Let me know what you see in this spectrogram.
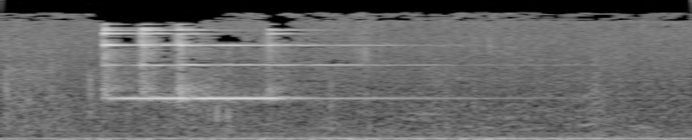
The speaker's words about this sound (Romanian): Te rog, sună clopoțelul. Am nevoie de Fellows.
